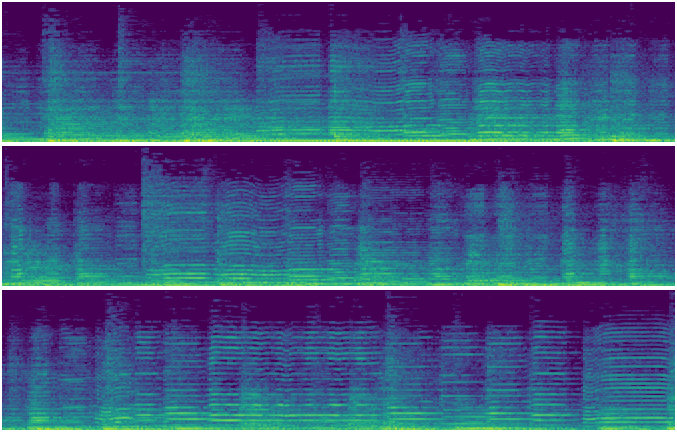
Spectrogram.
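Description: Live blues band playing: a harmonica played into a vocal microphone, its notes bending, over electric guitar.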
